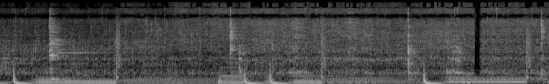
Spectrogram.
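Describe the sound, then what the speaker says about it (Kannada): Onions and green chillies frying in a pan, a steady sizzle punctuated by regular, close, clanking stirs and scrapes of a spatula, about one every second, with no voices. "ಈರುಳ್ಳಿ ಮತ್ತು ಮೆಣಸಿನ್ಕಾಯಿ ಹಾಕಿ ಬಾಡಿಸ್ಕೊತಾ ಇದ್ದೀನಿ."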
